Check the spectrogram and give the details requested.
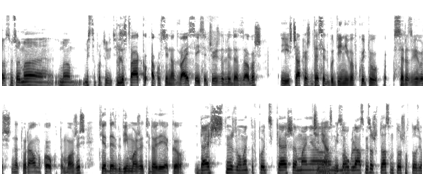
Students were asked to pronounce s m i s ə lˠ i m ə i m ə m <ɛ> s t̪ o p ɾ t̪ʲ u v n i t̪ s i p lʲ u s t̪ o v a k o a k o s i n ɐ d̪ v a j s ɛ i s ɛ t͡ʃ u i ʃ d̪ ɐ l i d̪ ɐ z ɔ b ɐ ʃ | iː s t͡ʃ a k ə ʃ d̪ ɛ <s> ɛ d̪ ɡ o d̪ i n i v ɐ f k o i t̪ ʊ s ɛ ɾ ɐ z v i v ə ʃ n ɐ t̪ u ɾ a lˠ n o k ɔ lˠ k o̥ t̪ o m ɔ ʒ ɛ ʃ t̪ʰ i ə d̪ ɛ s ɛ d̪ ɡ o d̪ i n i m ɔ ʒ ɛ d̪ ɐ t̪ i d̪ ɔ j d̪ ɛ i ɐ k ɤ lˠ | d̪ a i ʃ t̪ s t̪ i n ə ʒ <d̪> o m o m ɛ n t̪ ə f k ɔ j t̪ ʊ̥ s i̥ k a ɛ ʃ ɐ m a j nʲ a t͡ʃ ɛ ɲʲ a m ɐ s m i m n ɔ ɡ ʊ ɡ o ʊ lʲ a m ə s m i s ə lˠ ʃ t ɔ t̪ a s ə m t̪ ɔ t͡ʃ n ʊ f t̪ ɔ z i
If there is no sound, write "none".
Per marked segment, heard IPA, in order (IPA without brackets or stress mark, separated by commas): i, s, d̪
